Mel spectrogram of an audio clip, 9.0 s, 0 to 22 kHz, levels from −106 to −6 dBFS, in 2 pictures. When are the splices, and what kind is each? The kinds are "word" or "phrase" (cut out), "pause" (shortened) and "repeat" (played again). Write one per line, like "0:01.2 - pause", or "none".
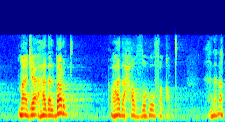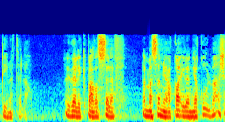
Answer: none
